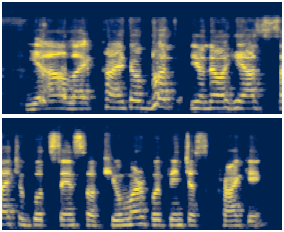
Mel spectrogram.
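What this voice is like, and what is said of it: Non-native foreign accent. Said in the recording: “my accent kills me”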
